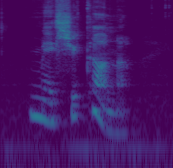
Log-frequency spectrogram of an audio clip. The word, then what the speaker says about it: Mexican: Presta atenção em como se pronuncia essa palavra. Em português a gente diz mexicana, em inglês Mexican, Mexican, ok?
